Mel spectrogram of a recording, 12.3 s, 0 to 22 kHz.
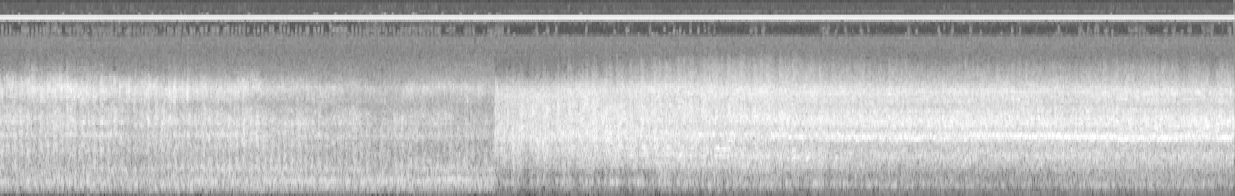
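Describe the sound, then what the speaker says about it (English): Class 5 steam locomotive 73171 hauling a service train past on the Southern, a sustained loud rolling rumble of wheels and carriages that shifts in character partway through as different stock goes by. "Normal service trains ran by with standard class power, including Class 5 73171, the ultimate member of the class"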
